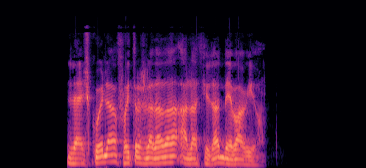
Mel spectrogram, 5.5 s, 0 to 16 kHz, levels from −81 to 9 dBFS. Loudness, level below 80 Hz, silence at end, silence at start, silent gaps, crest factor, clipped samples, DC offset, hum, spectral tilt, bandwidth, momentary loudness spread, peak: -13 LUFS; -44 dBFS; 1.55 s; 1 s; none; 14 dB; under 0.1%; under 0.1%; none; -7 dB/octave; 9 kHz; 7 LU; 0 dBFS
